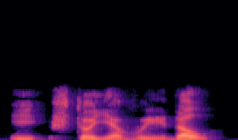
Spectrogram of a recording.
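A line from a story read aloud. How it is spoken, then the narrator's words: Young man whispering. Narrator (Russian): прошептал юноша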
